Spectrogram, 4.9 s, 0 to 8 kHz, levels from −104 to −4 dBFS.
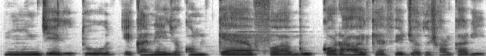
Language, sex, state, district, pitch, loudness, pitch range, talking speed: Bengali, female, West Bengal, North 24 Parganas, 195 Hz, -17 LUFS, 190-200 Hz, 160 wpm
